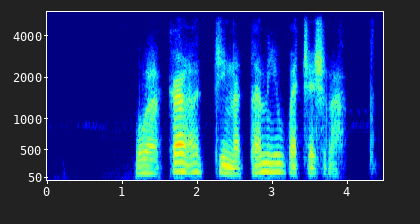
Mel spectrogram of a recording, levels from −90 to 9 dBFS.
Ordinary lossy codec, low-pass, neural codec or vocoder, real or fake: Opus, 24 kbps; 5.4 kHz; codec, 16 kHz in and 24 kHz out, 0.6 kbps, FocalCodec, streaming, 4096 codes; fake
